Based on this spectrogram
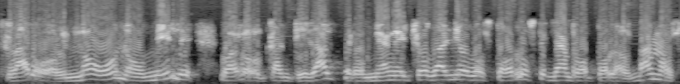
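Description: A man talks at a fairly slow pace with hardly any pauses and a fairly high pitch. His intonation is lively, his loudness very even, and noticeable background noise runs underneath. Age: 80s+. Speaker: bullfighting aficionado and cattle breeder. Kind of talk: casual interview. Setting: phone call.

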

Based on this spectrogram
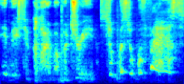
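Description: Delivered at a fairly quick pace, this put-on character voice sits at an extremely high pitch and sounds strained. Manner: breathless, strained.

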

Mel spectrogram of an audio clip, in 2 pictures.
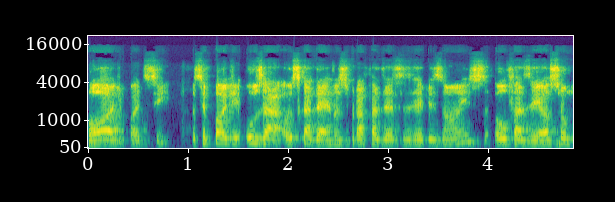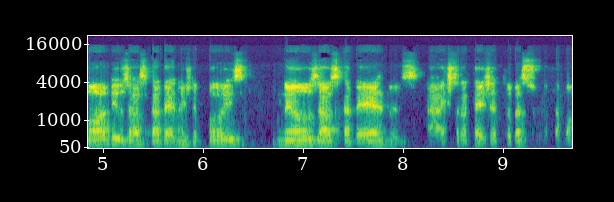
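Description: In a normal speaking voice, a man with a fairly high pitch talks at a moderate pace with ordinary pitch variation, recorded with a dry, close sound and no echo. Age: 30s. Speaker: education official. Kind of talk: webinar Q&A.

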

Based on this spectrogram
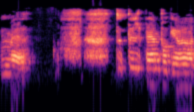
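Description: With fairly even intonation, this woman keeps to a moderate pace. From Sardinia. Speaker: singer-songwriter. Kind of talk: interview. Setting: radio interview.

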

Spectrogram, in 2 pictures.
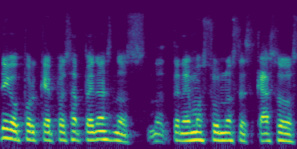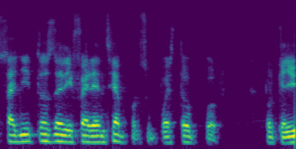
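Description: The speaker is a man with a medium pitch. He talks at a moderate pace with ordinary pitch variation. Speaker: podcast host. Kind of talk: casual interview chat. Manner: halting, many repeated words.

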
